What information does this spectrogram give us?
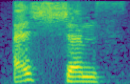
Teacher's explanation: انا بشيل اللام واحط شين · Term: الادغام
